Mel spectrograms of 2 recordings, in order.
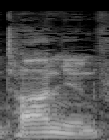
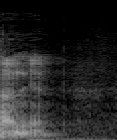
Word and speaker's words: Tonyan: Everyone called him Tanyan for the longest time, but he came out and was like, no, it's pronounced Tunyon.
